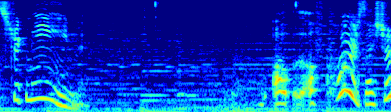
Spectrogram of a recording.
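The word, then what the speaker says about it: strychnine: of course of course it's pronounced strict mean oh of course i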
